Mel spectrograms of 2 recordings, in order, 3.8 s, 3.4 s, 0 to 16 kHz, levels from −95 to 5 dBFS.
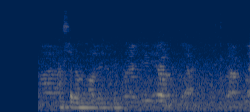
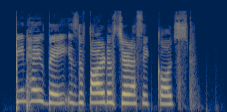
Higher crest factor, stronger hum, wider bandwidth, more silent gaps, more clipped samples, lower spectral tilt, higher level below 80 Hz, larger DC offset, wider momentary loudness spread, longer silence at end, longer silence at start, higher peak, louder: about the same, 20 dB vs 18 dB; neither; about the same, 10.5 kHz vs 11.5 kHz; neither; neither; first, -7.5 dB/octave vs -3 dB/octave; second, -76 dBFS vs -66 dBFS; neither; first, 15 LU vs 11 LU; second, 0 s vs 0.5 s; first, 0.55 s vs 0.25 s; second, -32 dBFS vs -12 dBFS; second, -51 LUFS vs -28 LUFS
